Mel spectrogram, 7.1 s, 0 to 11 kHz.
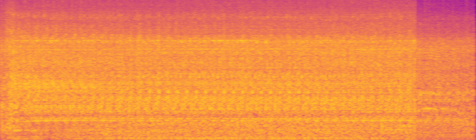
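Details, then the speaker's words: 12V Cummins diesel, freshly rebuilt with a Stage 2 cylinder head, idles with a steady clatter with the oil filler cap off; no puffing from the crankcase, so no blow-by leaking at idle despite a questionable cylinder. "Not really? It's not really leaking at an idle."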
